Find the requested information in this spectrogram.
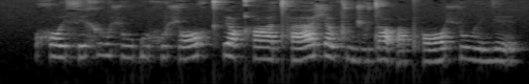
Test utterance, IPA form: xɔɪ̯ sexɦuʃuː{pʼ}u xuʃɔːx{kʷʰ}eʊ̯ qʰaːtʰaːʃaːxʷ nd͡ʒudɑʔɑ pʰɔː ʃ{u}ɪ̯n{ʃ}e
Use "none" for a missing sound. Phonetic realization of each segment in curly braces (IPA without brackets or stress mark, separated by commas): ɓ, kʰ, uː, z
